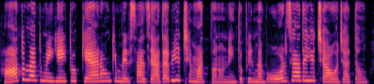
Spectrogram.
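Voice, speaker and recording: A woman's voice: high-pitched, lively intonation, fast talker, dry recording, studio quality. A woman voicing an affectionate young husband who coaxes and teases his partner. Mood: teasing. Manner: coaxing, teasing.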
